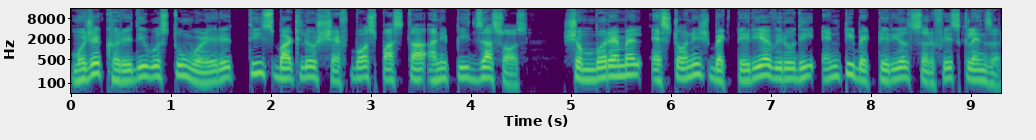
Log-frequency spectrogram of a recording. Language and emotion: Goan Konkani, neutral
